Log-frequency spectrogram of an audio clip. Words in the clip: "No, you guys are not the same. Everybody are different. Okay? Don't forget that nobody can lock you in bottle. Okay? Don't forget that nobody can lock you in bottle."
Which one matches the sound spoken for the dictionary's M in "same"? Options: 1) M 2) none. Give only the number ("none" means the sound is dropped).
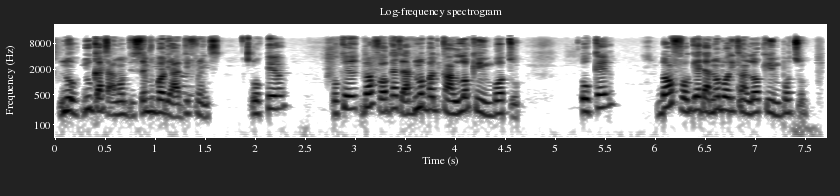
2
